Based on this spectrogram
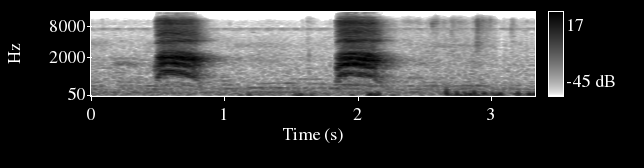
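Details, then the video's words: Crow calling in the morning: two loud, harsh, raspy caws about 1.3 seconds apart, each lasting roughly a third of a second, over a low rumbling background hum. "Crows Sounds"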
